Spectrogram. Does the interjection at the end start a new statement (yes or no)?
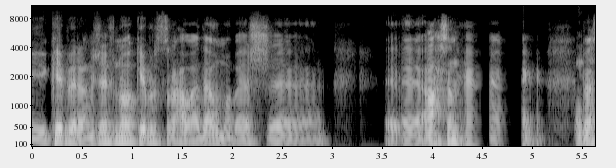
no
